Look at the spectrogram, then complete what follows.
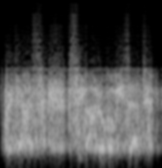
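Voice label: Hungarian damaged water mood med, speech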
